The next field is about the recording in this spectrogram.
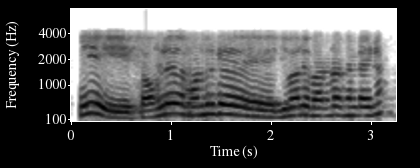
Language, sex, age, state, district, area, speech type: Odia, male, 30-45, Odisha, Boudh, rural, conversation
